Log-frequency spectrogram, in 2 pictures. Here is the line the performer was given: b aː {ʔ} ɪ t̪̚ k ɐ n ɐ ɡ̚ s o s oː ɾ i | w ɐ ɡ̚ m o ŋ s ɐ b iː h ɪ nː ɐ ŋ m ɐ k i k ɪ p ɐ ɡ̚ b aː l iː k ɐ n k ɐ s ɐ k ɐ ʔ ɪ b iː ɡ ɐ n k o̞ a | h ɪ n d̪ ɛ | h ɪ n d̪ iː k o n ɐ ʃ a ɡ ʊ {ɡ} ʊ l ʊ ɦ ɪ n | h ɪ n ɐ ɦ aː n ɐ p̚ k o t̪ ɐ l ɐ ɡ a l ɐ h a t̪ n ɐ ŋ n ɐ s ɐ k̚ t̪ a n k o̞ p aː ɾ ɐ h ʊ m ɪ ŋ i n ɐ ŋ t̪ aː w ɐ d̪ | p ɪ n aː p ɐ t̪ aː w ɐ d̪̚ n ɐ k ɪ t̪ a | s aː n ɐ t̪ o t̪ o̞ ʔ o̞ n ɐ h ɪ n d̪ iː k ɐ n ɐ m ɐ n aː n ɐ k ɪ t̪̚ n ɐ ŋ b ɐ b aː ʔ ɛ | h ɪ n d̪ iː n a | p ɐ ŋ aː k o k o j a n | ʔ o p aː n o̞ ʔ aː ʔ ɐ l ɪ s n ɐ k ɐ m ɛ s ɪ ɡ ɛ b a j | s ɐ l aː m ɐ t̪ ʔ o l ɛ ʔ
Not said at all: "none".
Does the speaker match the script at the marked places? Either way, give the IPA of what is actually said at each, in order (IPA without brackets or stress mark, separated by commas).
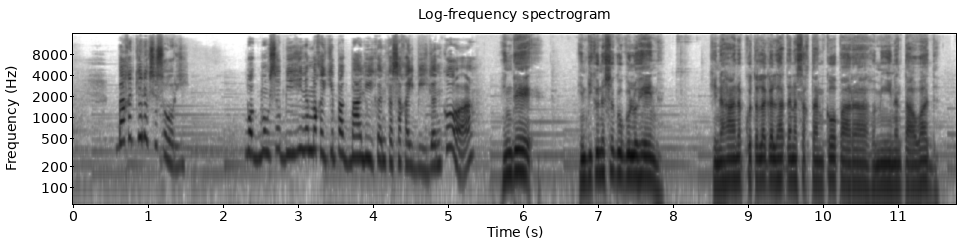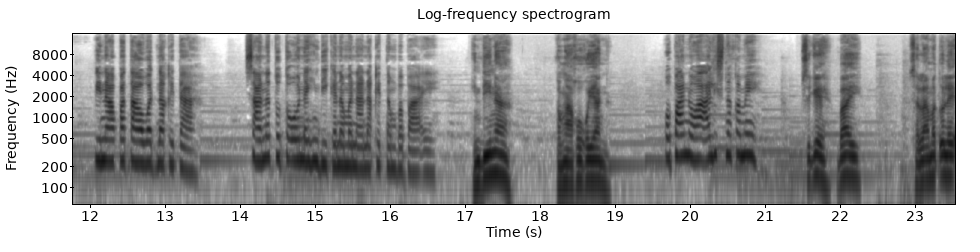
k, ɡ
